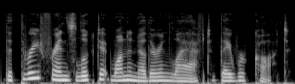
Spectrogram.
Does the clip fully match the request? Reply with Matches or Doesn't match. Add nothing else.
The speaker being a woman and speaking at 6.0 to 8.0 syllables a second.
Matches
